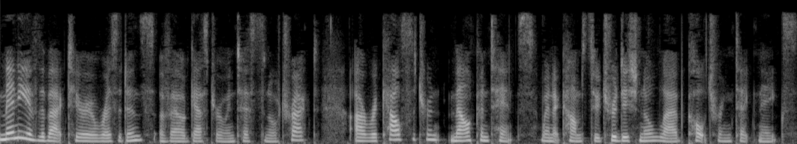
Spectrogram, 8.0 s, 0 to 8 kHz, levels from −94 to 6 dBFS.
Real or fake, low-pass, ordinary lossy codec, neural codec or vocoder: real; 7.2 kHz; MP3, 48 kbps; none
